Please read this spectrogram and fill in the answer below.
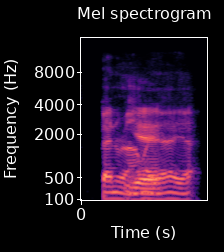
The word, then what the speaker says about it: Benrahma: Benrahma, yeah.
